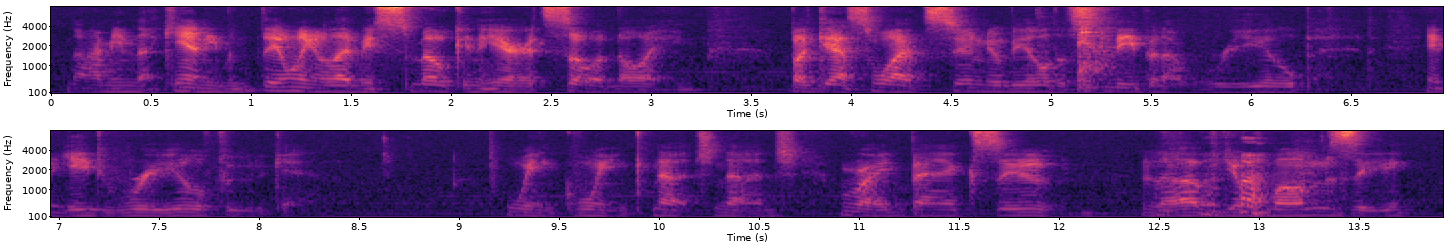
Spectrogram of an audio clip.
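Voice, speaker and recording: In a raspy, put-on character voice, the speaker goes at a moderate pace with long, frequent pauses over loud background noise. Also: man. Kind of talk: comic voice acting of a note. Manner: raspy smoker lady, chatty.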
